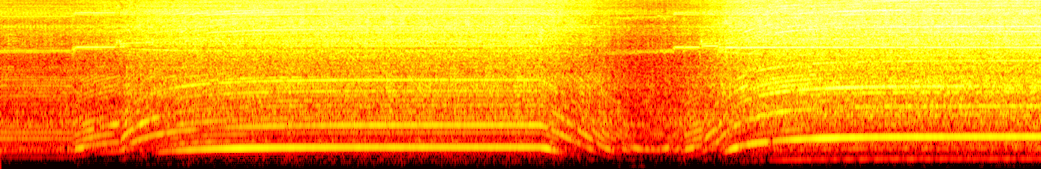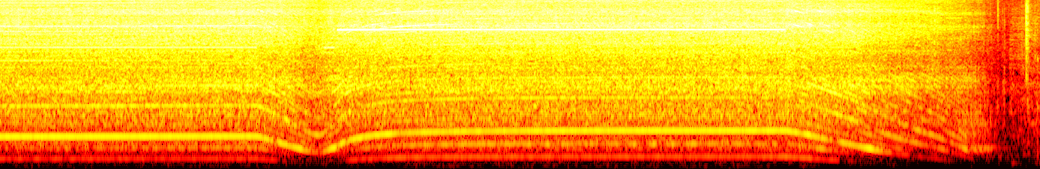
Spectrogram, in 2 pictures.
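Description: A small power drill whines at high speed, boring a small centred hole in a vintage Micronauts Space Glider toy, running in three long bursts with brief dips as the pitch drops and recovers.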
